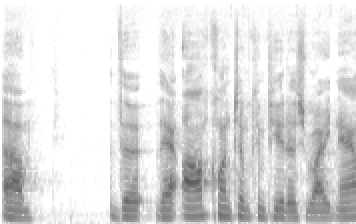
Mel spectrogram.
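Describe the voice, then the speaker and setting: A man with an English accent speaks with fairly even intonation in a very clean recording with a silent background. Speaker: government policy official. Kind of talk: panel discussion.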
